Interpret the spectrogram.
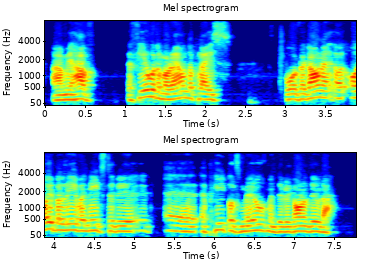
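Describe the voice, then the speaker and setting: A man with an Irish accent, fairly high-pitched and bright and sharp in tone, very fast, with fairly even intonation. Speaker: livestream talk show host. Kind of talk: casual chat. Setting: live stream.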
